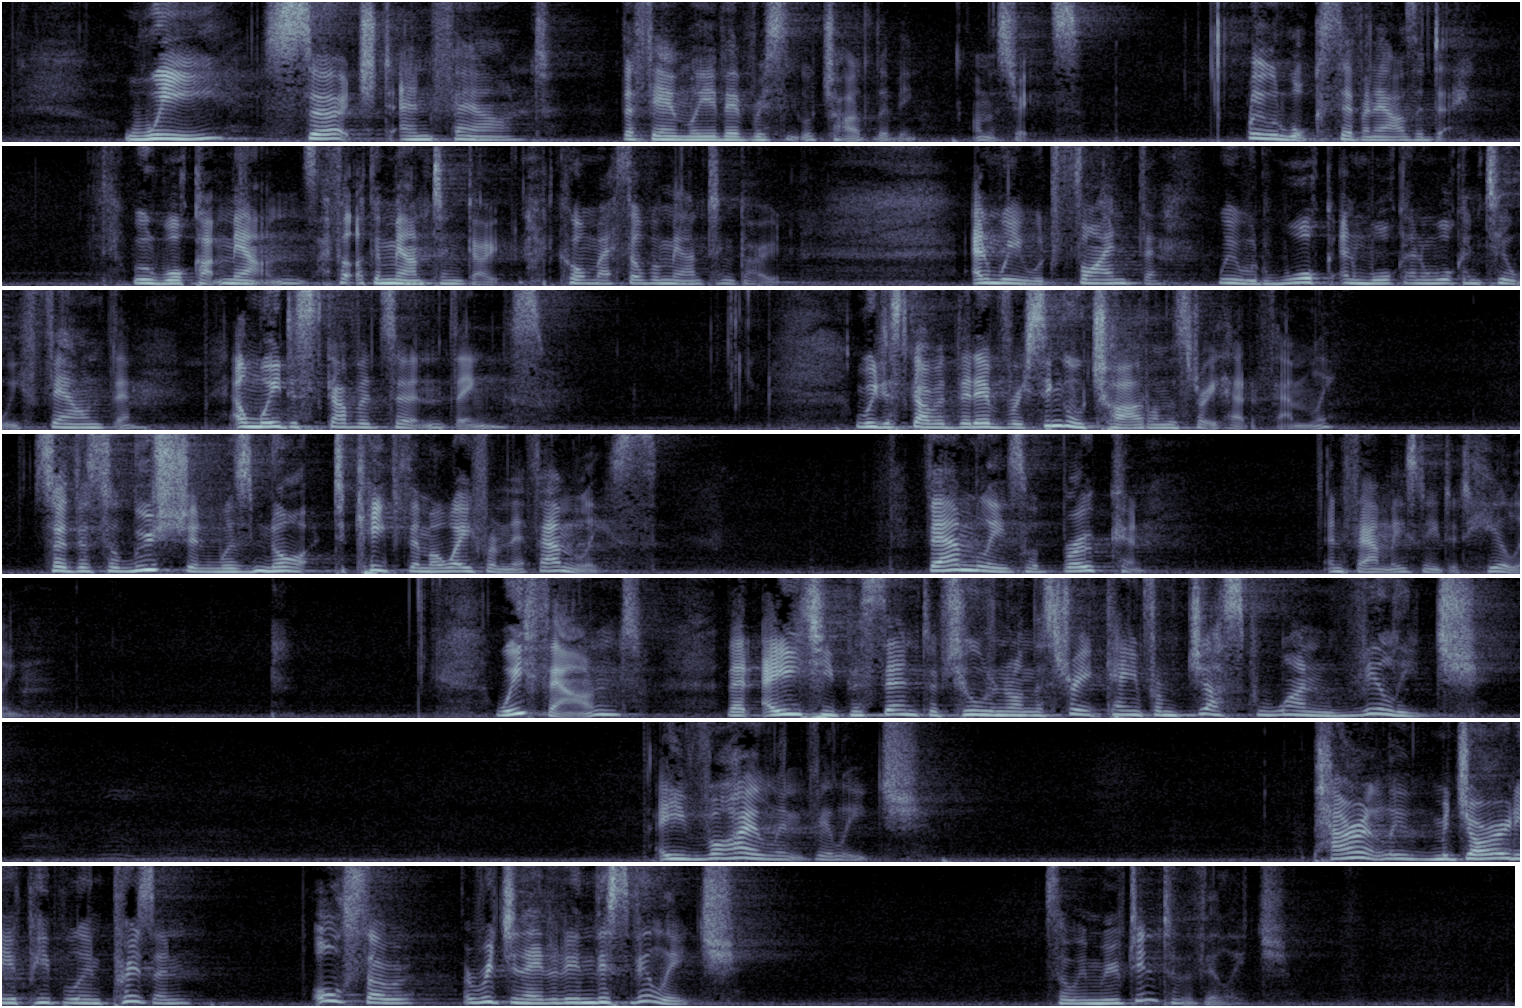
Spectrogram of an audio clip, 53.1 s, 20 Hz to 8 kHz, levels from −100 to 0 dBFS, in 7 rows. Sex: female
